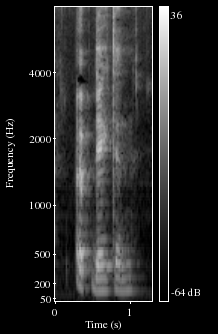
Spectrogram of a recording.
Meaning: to update
- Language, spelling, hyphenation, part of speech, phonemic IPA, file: Dutch, updaten, up‧da‧ten, verb, /ˈʏpˌdeː.tə(n)/, Nl-updaten.ogg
